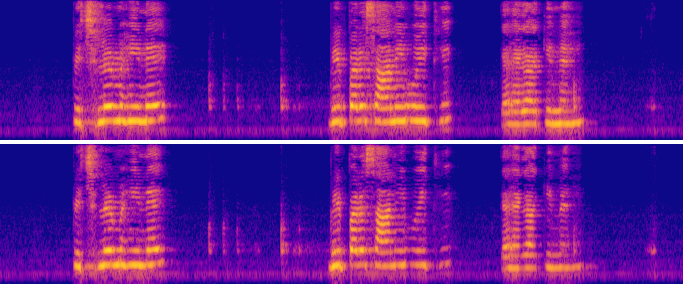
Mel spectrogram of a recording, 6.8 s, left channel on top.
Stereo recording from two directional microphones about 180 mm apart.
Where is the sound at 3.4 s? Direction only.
15° left (ahead or behind).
